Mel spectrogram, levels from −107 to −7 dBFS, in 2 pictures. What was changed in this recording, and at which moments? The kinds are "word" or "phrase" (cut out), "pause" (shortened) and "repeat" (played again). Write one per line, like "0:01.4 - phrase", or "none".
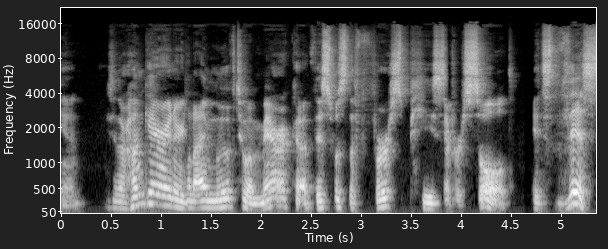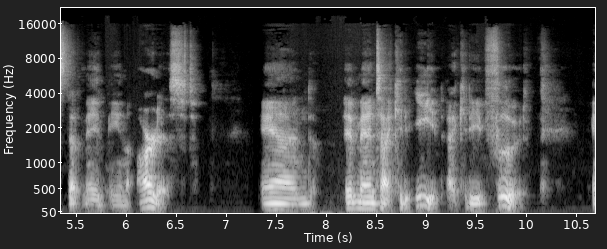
0:01.2 - phrase
0:03.8 - word
0:04.6 - pause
